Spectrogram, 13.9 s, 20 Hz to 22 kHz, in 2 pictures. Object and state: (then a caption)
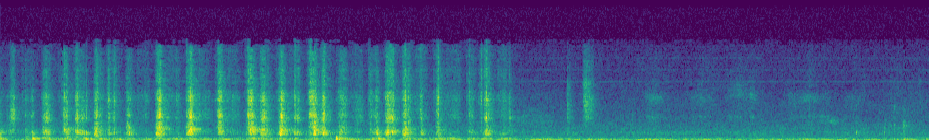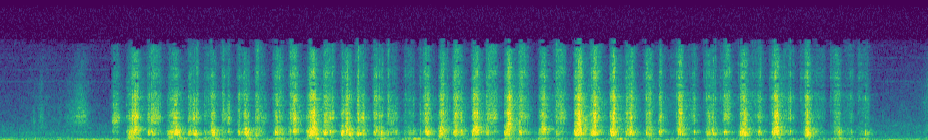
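Scratch-art card being scratched. A flat, thin, solid A4-size scratch-art card with a black coating is held on a table with one hand while the other hand scratches the coating with the pointed tip of a thin wooden stylus. Quick, bright scratching strokes come about four per second for roughly four seconds, then drop to a quiet rustle, and resume in a longer, louder burst from about eight seconds to near the end.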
